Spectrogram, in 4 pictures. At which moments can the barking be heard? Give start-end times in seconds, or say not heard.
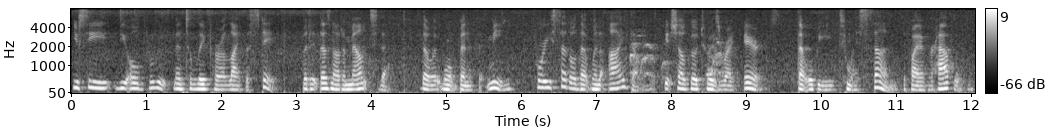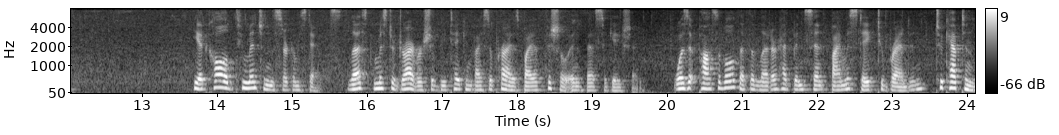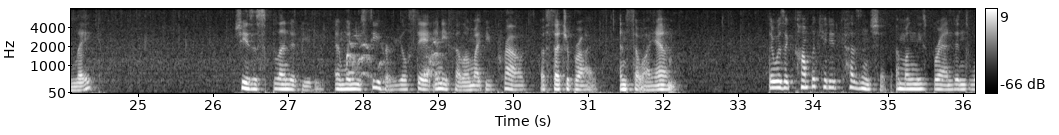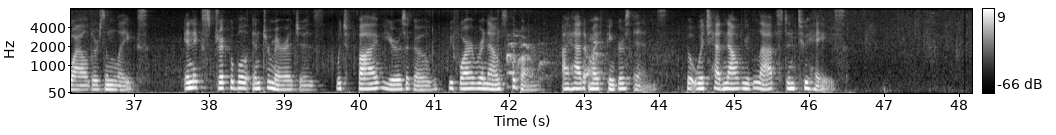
7.4-8.8, 27.8-29.1, 42.0-43.4.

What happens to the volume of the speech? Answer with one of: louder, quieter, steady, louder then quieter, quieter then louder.
steady.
